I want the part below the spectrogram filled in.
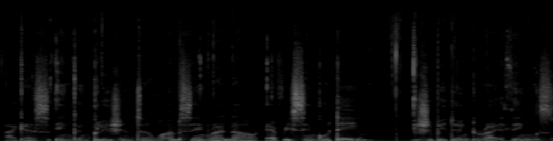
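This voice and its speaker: Noticeable background noise sits under a man whispering at a moderate pace. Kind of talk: whispered ASMR ramble about life and motivation. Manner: whispered, soft-spoken, sleepy.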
